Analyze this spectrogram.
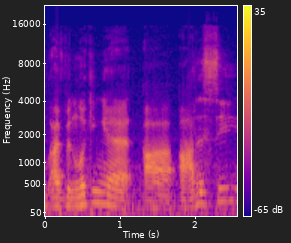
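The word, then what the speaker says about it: Odysee: been looking at uh odyssey it's not spelled correctly it's it's spelled really weird but it's still pronounced odyssey um that's where uh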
